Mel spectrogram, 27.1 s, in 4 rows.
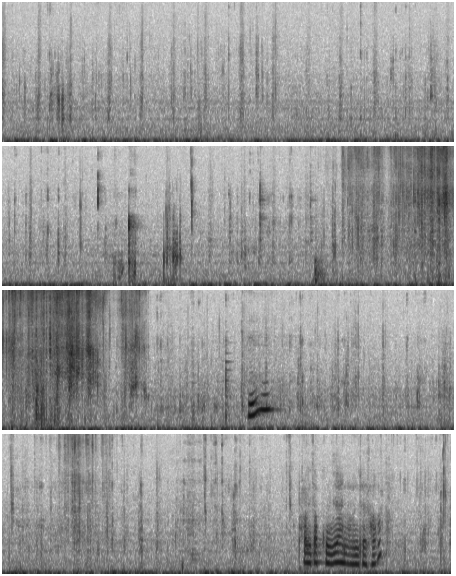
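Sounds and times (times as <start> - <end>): chewing with wet mouth clicks: 0.0 - 13.0, 15.1 - 24.8, 26.1 - 27.0
loud crunching: 11.6 - 15.9, 21.0 - 22.1.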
